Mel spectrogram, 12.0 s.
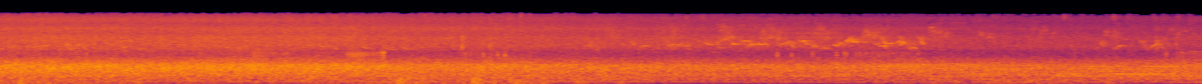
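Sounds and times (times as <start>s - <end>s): rushing outdoor background noise: 0.0s - 12.0s
bird chirping and warbling: 5.9s - 12.0s.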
